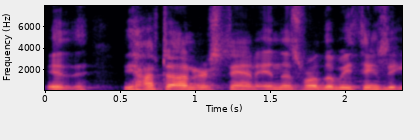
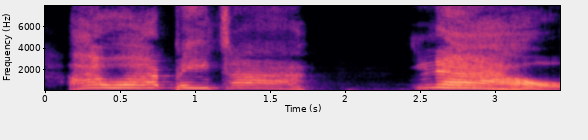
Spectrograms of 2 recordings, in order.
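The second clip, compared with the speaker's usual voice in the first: put-on very high, loud child's yell, drawn out; 10 semitones higher, 6 dB louder than usual. Parent retelling what their hungry son yelled from the car: retelling a child's yell. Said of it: "And so he yelled".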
